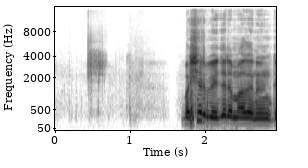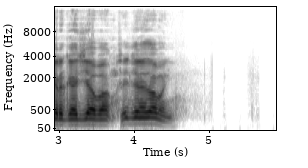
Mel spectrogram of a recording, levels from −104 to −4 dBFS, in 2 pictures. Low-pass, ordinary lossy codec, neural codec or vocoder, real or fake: 14.4 kHz; none; none; real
